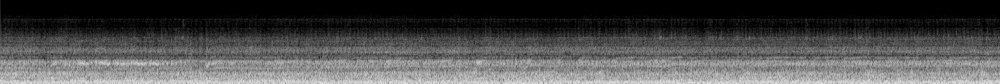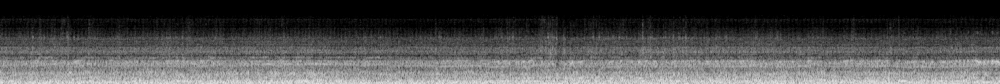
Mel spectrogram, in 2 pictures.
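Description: Tyres crunch and rumble over a rough gravel track.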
